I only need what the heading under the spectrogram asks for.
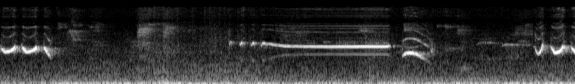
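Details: Common iora song, used as a lure to set off other ioras: rolling warbled whistles that open and close around one long, steady, drawn-out whistle, over a low background rumble.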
